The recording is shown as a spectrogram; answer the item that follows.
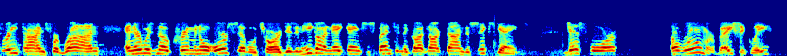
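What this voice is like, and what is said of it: Strong Pittsburgh accent. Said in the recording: “accent. That's the Pittsburgh voice I grew up with my entire life ... you have the greatest Pittsburgh accent ever.”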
